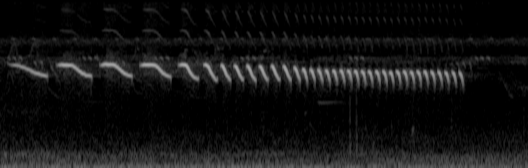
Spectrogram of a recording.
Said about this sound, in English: Some of the sparrows still sing,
